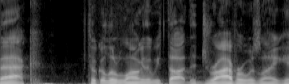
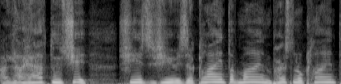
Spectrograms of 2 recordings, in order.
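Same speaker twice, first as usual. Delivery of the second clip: high-pitched put-on Russian accent; 12 semitones higher than usual. Retelling how the driver pulled over and explained, imitating a russian accent. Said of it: "I don't know if this is a Russian accent".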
